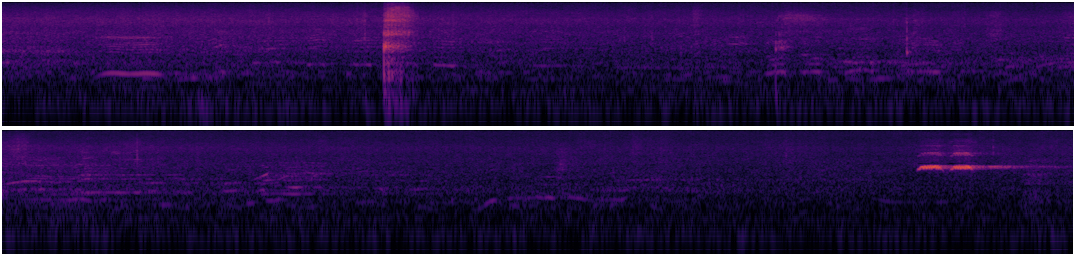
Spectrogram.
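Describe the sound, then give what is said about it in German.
A referee's whistle gives two short, sharp blasts near the end during a children's football match, cutting through a steady murmur of voices and outdoor crowd noise. “So, jetzt gab es ein bisschen Konfusion, weil die Kinder nicht gehört haben, dass der Schiedsrichter da gepfiffen hat.”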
